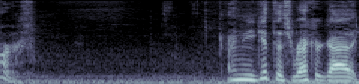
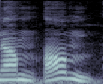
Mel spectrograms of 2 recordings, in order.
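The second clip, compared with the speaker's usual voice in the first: normal talking voice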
